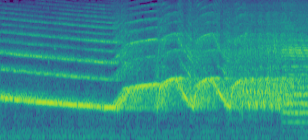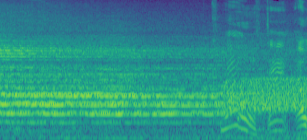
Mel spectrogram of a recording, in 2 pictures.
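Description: Emergency vehicle siren passing on the street: a long wail gliding down in pitch, switching about a second in to a fast up-and-down yelp, then a steady blaring sound of several tones.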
